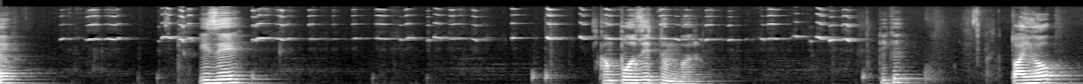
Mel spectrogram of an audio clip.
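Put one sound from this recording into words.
A man explains calmly and clearly, close by.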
